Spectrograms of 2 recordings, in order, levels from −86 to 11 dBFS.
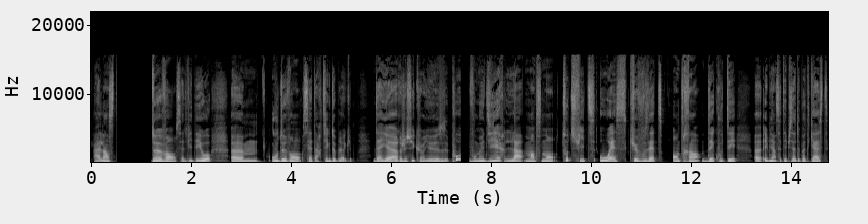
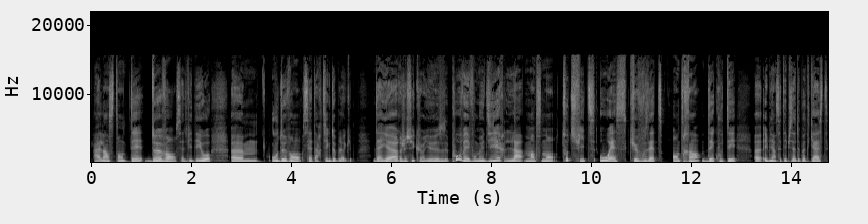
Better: second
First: audio cutting out; at 0.5 s for 0.5 s and at 7.5 s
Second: none

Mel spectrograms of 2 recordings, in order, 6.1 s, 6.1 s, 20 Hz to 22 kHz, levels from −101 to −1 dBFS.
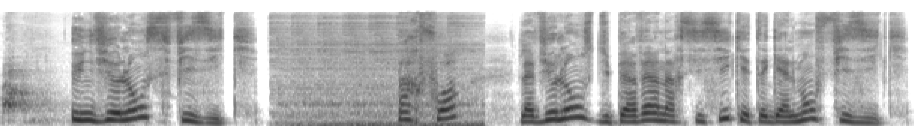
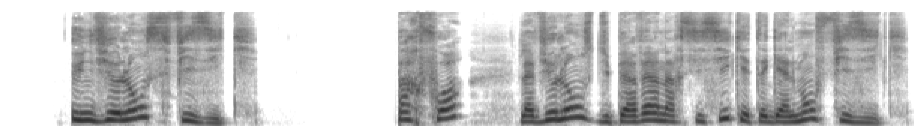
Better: second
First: dog barking; faint; at the start; peak 10 dB below the speech // keyboard typing; faint; from 2 to 3 s; peak 10 dB below the speech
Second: none

